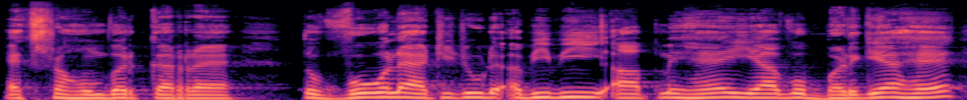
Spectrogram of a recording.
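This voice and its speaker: Male podcast host, upbeat, brisk questions, fairly high voice, reverberant room. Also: steady tone, warm tone. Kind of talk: podcast interview.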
